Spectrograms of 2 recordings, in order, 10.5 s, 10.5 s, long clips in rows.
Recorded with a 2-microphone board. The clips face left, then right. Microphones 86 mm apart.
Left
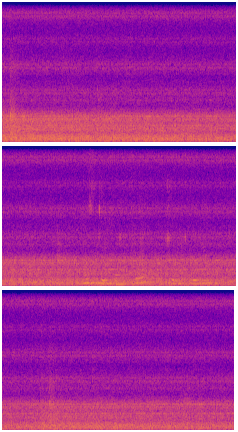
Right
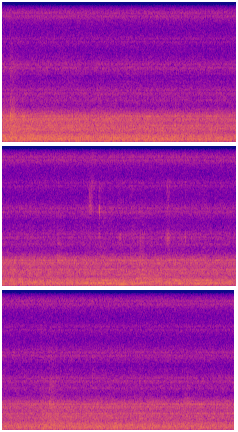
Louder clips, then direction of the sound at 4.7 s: Left 4 dB; 40° left (ahead or behind).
